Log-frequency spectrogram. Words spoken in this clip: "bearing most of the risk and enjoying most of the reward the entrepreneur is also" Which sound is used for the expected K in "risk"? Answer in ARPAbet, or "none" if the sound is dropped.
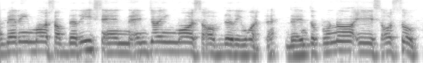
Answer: none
